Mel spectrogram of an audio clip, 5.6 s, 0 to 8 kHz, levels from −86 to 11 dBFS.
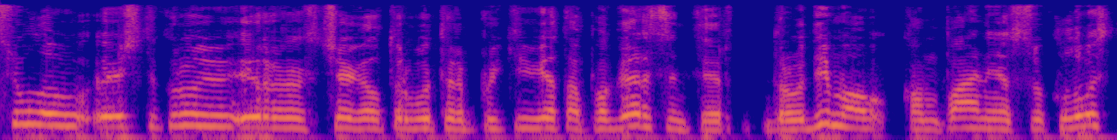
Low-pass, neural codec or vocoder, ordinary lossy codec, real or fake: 7.2 kHz; none; MP3, 64 kbps; real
